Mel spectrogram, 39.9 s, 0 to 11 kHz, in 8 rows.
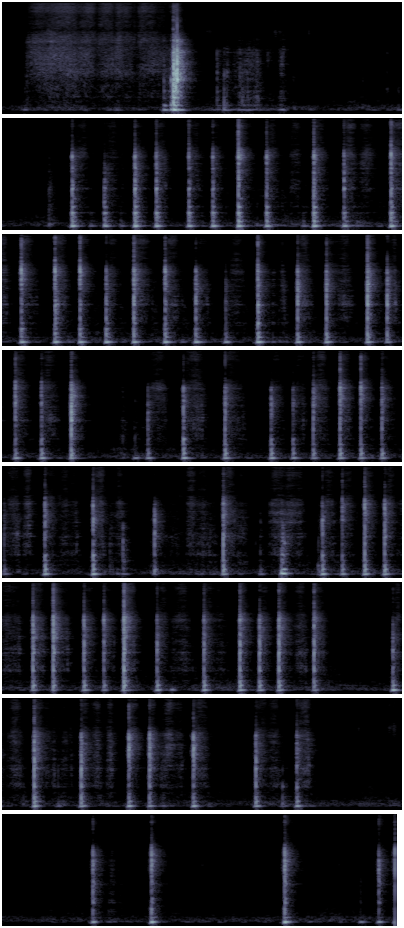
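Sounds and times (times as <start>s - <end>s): chalk tapping and scratching: 0.4s - 2.2s, 5.9s - 16.1s, 16.8s - 29.1s, 29.9s - 32.6s, 33.2s - 34.0s.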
